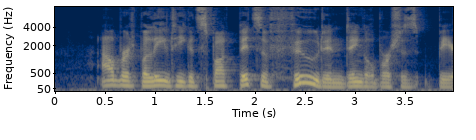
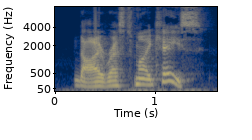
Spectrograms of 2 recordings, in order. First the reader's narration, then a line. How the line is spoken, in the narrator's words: Dinglebrush exclaimed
